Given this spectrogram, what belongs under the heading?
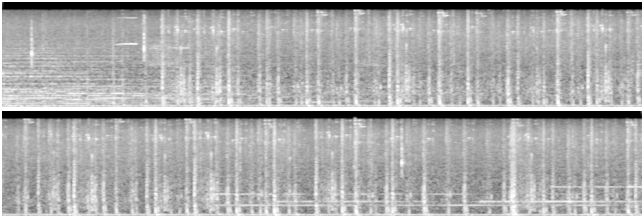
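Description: Horse hooves in Skyrim clip-clop steadily and quickly, drawing closer over a rain-like wash and sustained game music, with a brief whinny.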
